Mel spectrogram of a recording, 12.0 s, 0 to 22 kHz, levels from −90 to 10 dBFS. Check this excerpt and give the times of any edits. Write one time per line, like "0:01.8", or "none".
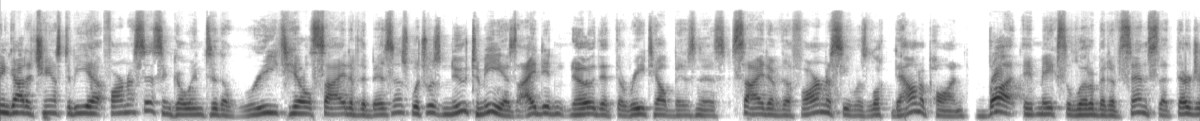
0:01.0

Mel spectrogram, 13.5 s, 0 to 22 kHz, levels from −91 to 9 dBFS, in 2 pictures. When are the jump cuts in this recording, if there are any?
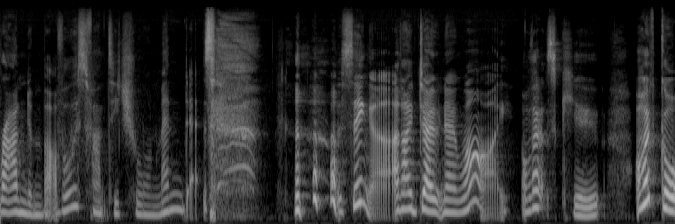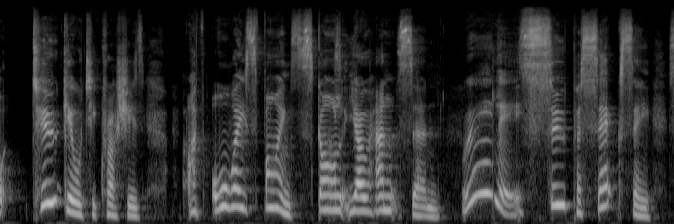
0:08.4

